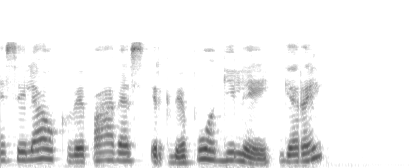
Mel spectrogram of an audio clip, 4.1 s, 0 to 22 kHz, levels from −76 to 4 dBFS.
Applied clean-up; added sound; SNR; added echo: none; none; none; none.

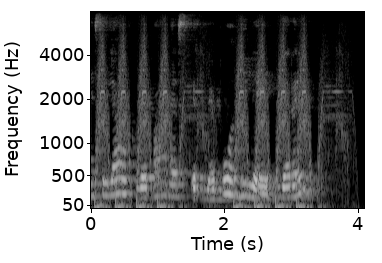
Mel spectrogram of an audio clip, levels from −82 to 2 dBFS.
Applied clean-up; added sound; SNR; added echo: none; Scratching (performance technique); 9 dB; reverberation time 0.8 s.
